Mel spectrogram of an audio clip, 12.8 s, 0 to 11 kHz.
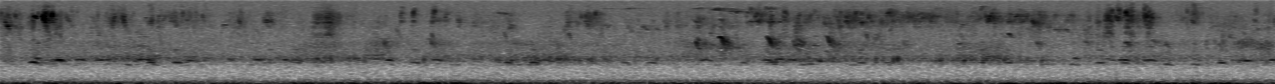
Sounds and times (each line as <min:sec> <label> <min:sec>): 0:00.0 birds arguing 0:12.7
0:00.0 geese on a nearby field, breaking up 0:12.7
